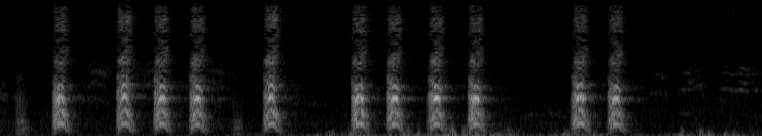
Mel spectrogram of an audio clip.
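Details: A Bakharwal dog from Kashmir gives deep, rough barks in irregular bursts of two to four.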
